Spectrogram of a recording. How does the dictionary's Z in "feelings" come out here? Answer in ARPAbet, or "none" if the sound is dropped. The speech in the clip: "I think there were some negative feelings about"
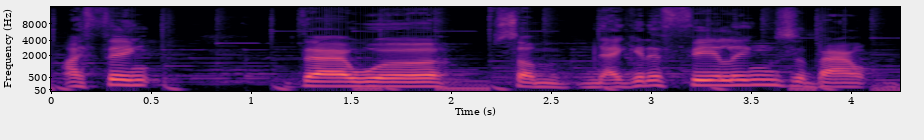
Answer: Z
